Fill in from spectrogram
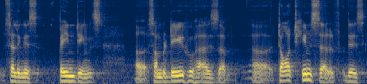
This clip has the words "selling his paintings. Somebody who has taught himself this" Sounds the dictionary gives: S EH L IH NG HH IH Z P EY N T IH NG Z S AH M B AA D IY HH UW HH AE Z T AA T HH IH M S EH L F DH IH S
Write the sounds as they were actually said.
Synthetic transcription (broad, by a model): S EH L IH NG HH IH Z P EY N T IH NG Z S AH M B AA D IY HH UW HH AE Z T AA T HH IH M S EH L F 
